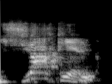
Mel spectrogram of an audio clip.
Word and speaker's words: Joughin: It's the story of Charles Jochen. – Okay. – The last name is spelled J-O-U-G-H-I-N, but apparently it was pronounced Jochen.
